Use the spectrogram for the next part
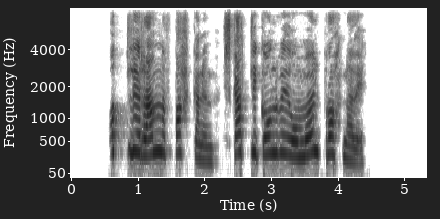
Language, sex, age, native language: Icelandic, female, 20-29, Icelandic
